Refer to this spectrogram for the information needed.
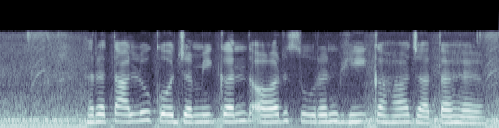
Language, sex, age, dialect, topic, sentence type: Hindi, female, 25-30, Kanauji Braj Bhasha, agriculture, statement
